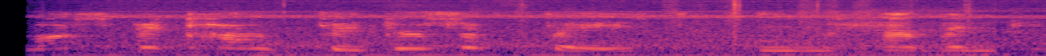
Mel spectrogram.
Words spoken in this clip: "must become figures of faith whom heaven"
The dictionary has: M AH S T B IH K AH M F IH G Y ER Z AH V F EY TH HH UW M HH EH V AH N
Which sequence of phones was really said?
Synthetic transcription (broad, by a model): M AH S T B IH K AH M F IH G Y ER Z AH V F EY TH HH UW M HH EH V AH N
